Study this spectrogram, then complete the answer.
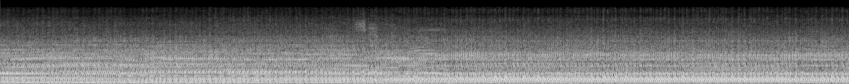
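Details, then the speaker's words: Mercury 50 HP outboard on a 1989 16 ft Lowe boat, cold, running on flush muffs, impeller about a year old: fires right up into a steady, even idle with a smooth low hum and no misses, knocks or rattles; healthy, normal idle. "But I mean, it fires right up."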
